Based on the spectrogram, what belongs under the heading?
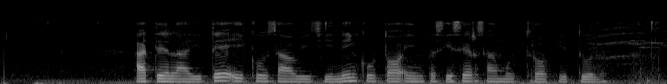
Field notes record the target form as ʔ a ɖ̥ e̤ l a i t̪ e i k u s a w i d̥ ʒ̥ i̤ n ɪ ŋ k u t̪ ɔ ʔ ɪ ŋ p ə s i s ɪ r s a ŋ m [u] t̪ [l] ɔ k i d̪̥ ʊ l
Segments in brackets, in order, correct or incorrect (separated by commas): correct, incorrect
